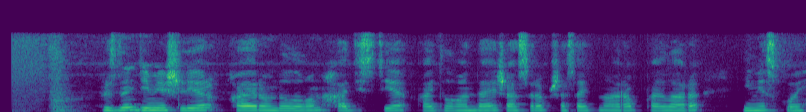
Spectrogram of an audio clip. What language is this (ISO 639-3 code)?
kaz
